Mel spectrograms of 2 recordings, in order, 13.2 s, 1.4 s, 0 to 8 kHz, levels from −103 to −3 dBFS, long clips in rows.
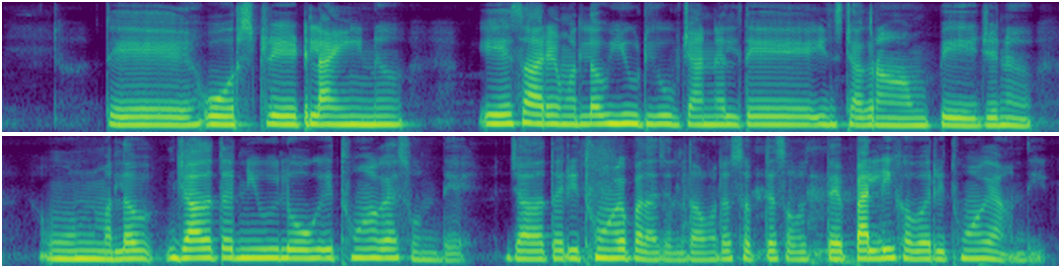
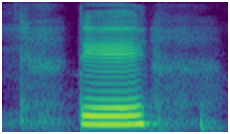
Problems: none marked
